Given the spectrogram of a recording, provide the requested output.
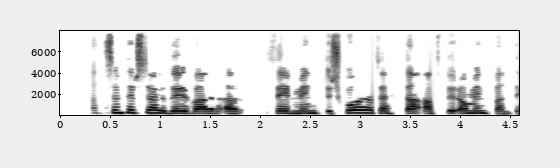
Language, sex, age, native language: Icelandic, female, 30-39, Icelandic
